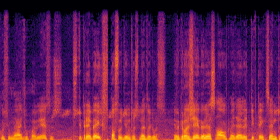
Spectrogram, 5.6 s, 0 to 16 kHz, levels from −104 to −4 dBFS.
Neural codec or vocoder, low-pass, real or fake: codec, 44.1 kHz, 2.6 kbps, DAC; 14.4 kHz; fake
